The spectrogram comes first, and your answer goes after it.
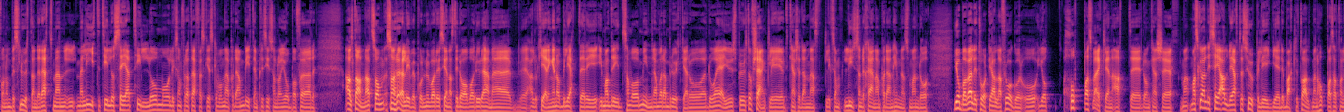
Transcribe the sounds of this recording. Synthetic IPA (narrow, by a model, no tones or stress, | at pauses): foːnɔbɛslʉ̟ːt̪and̪əɾɛt̪ːmɛnmɛnliːt̪ət̪ʰɪlːɔsɛjːat̪ʰɪld̪ɔmɔlɪksɔmfœɾat̪ɛfɛsɡeːskavɑːmɛpʰɔd̪ɛnbiːt̪ənpʰɾɛsiːsːɔmd̪ɔmjɔbːaɾfœɾ | ʔalt̪anːat̪sɔmsɔmhɾøalɪvəɾpʰuːlnʉ̟ːvaɖɛjseːnast̪əɪd̪ɑːvaɖɛjɵd̪ɛhæːɾmɛa̰lːʊkʰeːɾɪŋənavbɪljɛt̪ʰːəɾɪʔɪmad̪ɾɪd̪sɔmvaɾmɪnd̪ɾəɛnvad̪ɛnbɾʉːkaɾɔd̪ɔæɾjɵspɪɾɪt̪ɔvʂɛ̰ŋklɪkʰanʂəd̪ɛnmɛst̪lɪksɔmlyːsand̪əɧæːɳanpʰɔd̪ɛnhɪmlənsɔmanɛnd̪ɔjɔbːaɾvɛld̪ɪt̪hoːʈːɪalːafɾoːɡʊɾɔjɑː | hɔpːasvæ̰ɾklɪɡəna̰t̪d̪ɔmkʰanʂəmanmanskalald̪ɾɪsɛjːaald̪ɾɪɡɛft̪əʂʉ̟ːpəɭiːɡd̪ɛbakːlət̪ɔalt̪mɛnhɔpːasat̪̚ɔm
